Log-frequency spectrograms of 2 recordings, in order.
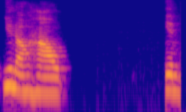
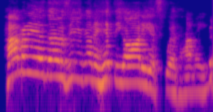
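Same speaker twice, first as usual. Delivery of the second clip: high, quick imitation of an old mezzo; 8 semitones higher, 4 dB quieter, faster than usual. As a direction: imitate the veteran mezzo quizzing a soprano, pitched high. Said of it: "She says".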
